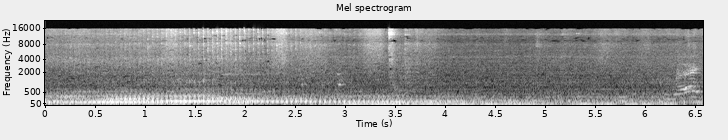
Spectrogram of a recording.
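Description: A low engine rumble of a road vehicle passing, loudest over the first few seconds and then fading away.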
